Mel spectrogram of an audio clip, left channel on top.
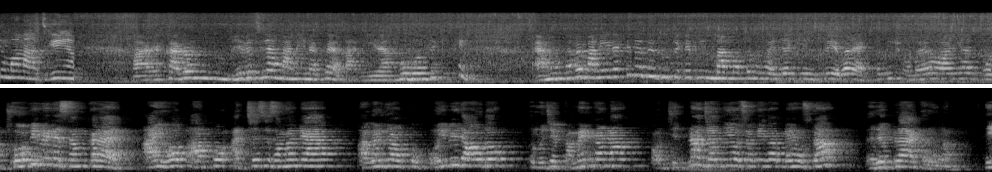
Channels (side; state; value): both; different; correlation 0.00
